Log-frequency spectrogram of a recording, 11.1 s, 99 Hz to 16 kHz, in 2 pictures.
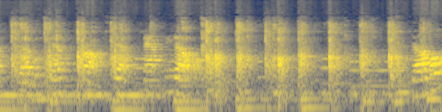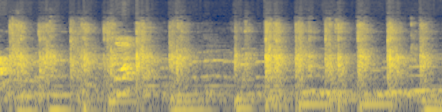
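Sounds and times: country song: 0.0s - 11.0s.

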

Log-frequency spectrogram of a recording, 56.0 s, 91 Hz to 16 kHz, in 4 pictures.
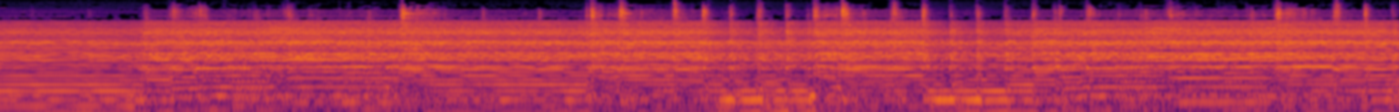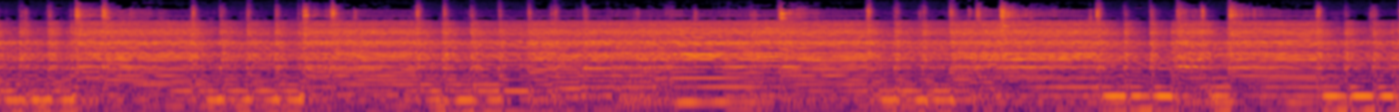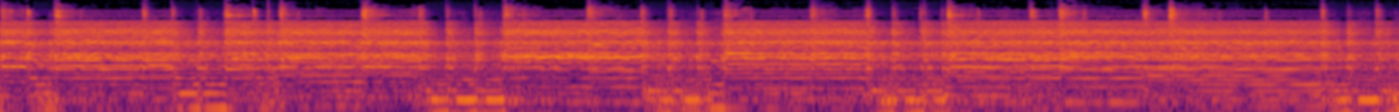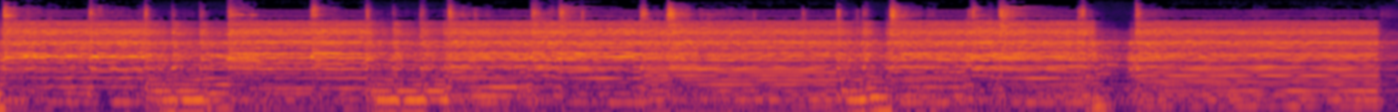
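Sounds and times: distorted electric guitar: 0.0s - 55.9s.

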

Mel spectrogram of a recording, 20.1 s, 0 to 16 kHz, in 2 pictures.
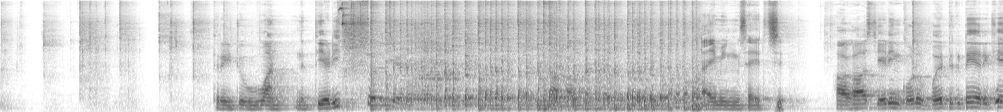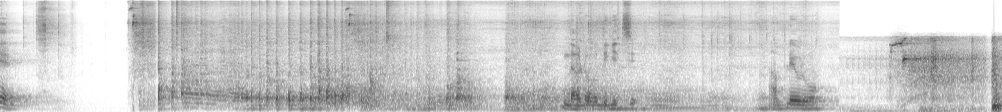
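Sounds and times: excited voices: 11.7s - 12.7s.

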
